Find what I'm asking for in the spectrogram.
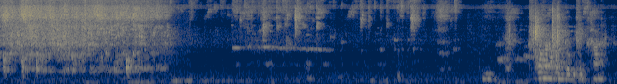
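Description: Tap water runs into a cooking pot for mung beans in a small apartment kitchen, a broad rushing hiss that fills the first few seconds and then gives way to clinks and handling noises, with a voice speaking over it.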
